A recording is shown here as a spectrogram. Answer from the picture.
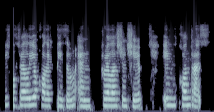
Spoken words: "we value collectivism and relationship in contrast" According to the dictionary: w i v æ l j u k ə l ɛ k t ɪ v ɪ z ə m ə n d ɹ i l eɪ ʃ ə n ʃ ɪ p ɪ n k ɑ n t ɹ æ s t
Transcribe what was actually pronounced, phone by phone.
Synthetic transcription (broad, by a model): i f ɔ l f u k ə l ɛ k t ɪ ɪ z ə m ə n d ɹ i l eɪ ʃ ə n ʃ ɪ p ɪ n k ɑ n t ɹ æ s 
